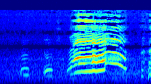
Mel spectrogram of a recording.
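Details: A grandson, coached by his grandparents to fake sneeze ("chew"), gives two soft whimpers, then a loud wailing cry lasting about a second that rises and falls in pitch, in a quiet room: infant cry.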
